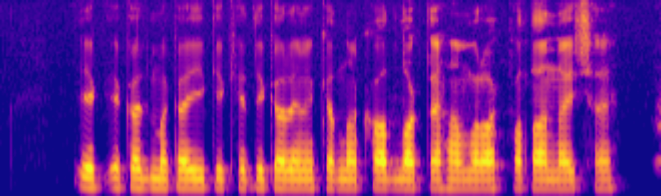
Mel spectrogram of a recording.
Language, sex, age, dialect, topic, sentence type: Maithili, male, 46-50, Angika, agriculture, question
